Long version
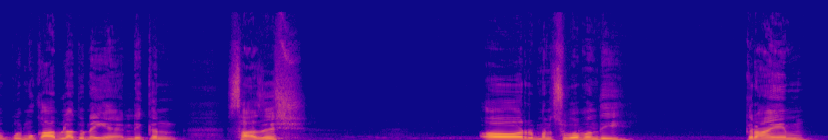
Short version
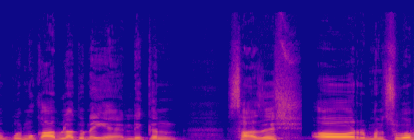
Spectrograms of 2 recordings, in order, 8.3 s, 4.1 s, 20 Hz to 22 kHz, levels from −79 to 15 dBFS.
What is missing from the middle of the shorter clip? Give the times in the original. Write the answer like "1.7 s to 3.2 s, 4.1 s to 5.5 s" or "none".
3.0 s to 4.6 s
